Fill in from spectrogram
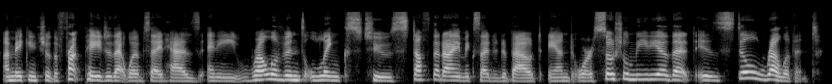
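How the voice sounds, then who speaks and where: A woman's voice: on the low side, moderate pace, hardly any pauses, fairly bright tone, dry recording, clean studio sound. A woman introducing herself on a panel in a chatty way, with lots of fillers. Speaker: panelist, content manager. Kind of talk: casual panel self-introduction.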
